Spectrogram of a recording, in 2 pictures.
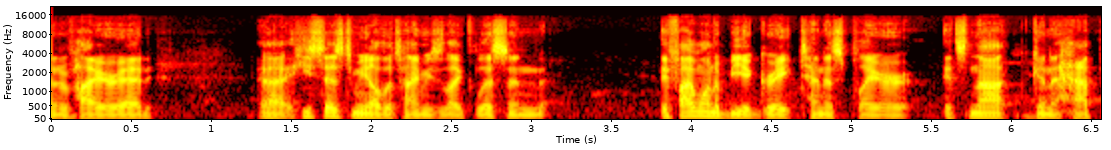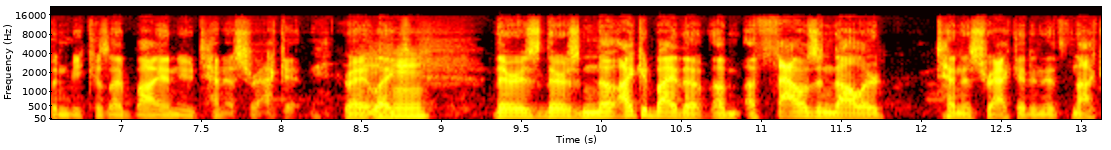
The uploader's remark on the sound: recorded LIVE & in-person at the Ellucian LIVE Conference 2022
